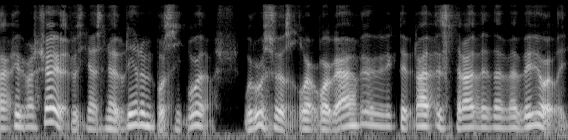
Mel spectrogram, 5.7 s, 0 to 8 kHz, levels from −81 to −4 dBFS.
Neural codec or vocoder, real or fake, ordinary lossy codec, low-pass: autoencoder, 22.05 kHz, a latent of 192 numbers a frame, VITS, trained on many speakers; fake; MP3, 48 kbps; 7.2 kHz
